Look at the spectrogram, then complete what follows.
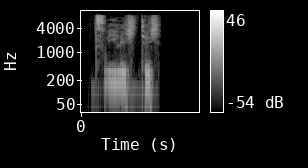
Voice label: "zwielichtig", German; adjectives

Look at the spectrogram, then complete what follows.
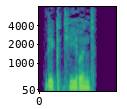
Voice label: "diktierend", german; adjectives

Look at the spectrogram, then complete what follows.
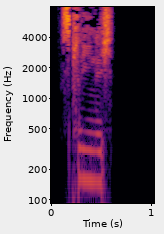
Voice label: "spleenig", German; adjectives

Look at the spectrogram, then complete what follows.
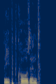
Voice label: "liebkosend", German; adjectives

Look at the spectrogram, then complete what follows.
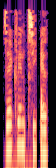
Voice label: "sequenziell", German; adjectives

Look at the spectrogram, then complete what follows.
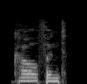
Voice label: "kaufend", German; adjectives

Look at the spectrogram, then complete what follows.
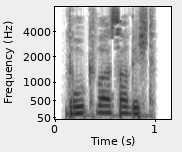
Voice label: "druckwasserdicht", German; adjectives

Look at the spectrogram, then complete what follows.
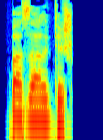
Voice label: "basaltisch", German; adjectives

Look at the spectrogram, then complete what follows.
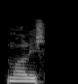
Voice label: "mollig", German; adjectives

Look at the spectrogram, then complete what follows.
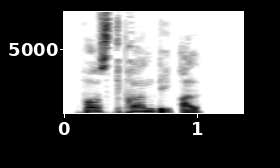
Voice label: "postprandial", German; adjectives

